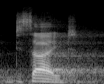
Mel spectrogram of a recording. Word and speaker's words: decide: Similarly, decide, decide, decide. So, the stress will fall on the second syllable side.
